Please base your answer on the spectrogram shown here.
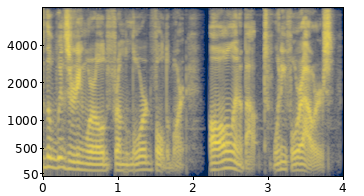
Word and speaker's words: Voldemort: Number one, it was originally supposed to be pronounced Voldemort. You do not pronounce the T because it is a French name.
